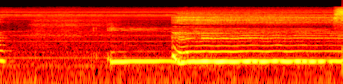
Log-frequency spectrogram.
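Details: Sustained 'e' phonation during videostroboscopy; stiff scarred vocal fold edges cannot close, with the scarring from wear and tear and multiple microinjuries from voice overuse or misuse; dysphonia from vocal fold scarring.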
